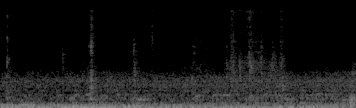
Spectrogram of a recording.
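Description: Near silence: a low steady hum with faint scattered clicks from hands pressing small floral craft pieces into glue.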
